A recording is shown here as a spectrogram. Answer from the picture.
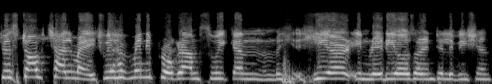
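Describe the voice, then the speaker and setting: A woman with a high pitch uses a raised, projected voice at very even loudness. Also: ordinary pitch variation, moderate pace. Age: 20s. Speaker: documentary filmmaker. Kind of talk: interview. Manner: halting, many fillers. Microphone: technical issues.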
